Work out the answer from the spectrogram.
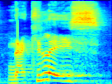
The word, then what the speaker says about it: necklace: Aí vai falar colar, necklace. Mas não é. Como a gente fala necklace? A primeira é a tônica, neck. E a segunda é átona.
